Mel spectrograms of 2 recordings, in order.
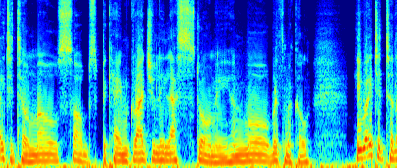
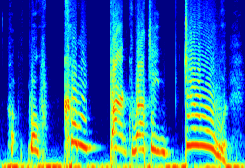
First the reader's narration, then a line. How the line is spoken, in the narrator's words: cried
